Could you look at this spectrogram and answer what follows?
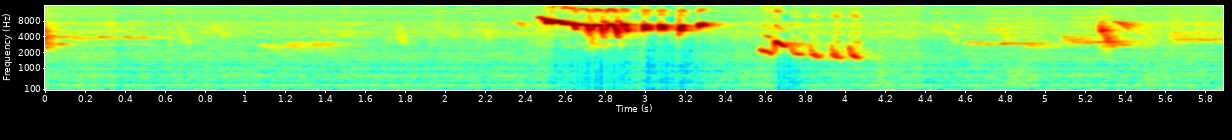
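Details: Male orange-headed thrush in full song, provoking other birds: a thin very high whistle followed by a descending string of quick, chattering notes, then faint far calls over a low background hum.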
